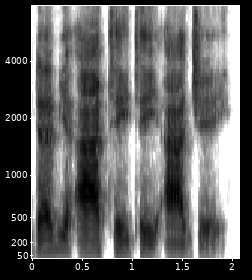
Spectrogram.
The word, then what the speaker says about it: Wittig: uh first of all how would you pronounce that name w-i-t-t-i-g some people will pronounce it as the wittig reaction and some will pronounce it as the wittig reaction uh obviously this is a german chemist and oftentimes they produce pronounce their w's as v's i'll pronounce it as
